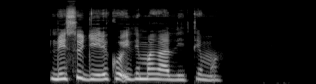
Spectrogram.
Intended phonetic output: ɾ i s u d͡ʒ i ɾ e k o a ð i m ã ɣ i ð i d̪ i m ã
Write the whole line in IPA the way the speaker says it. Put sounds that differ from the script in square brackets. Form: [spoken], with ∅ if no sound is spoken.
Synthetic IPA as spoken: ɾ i s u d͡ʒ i ɾ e k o [i] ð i m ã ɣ [a] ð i [t̪] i m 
